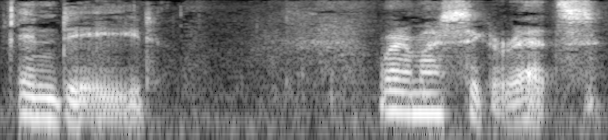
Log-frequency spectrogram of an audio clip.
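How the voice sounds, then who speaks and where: A bossy English amateur sleuth in a radio play. She speaks slowly with a creaky, low-set voice that still swoops expressively, dry and imperious. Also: lively intonation, full character voice. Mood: wry. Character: sharp, wry, bossy amateur detective woman. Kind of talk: radio drama acting. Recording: dull, noisy radio recording.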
